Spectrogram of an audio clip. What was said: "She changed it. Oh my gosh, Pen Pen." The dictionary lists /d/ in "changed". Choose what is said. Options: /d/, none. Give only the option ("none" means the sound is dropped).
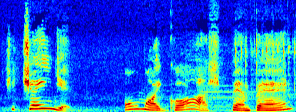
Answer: none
